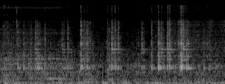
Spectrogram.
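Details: Lectric Xpedition e-bike about two weeks old: pretty loud irregular metallic rattle over a low rolling hum, from loose parts knocking around inside the down tube, fixed by the owner.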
